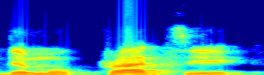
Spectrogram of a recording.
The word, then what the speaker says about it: Democratic: answer is C because the primary slash the main slash primary stress of the word Democratic is on the third syllable well third syllable from the beginning but second syllable from the end okay now answer the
